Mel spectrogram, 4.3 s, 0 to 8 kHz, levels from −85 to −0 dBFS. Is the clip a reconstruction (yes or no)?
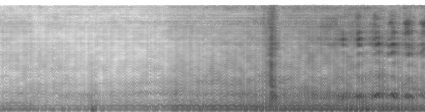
yes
